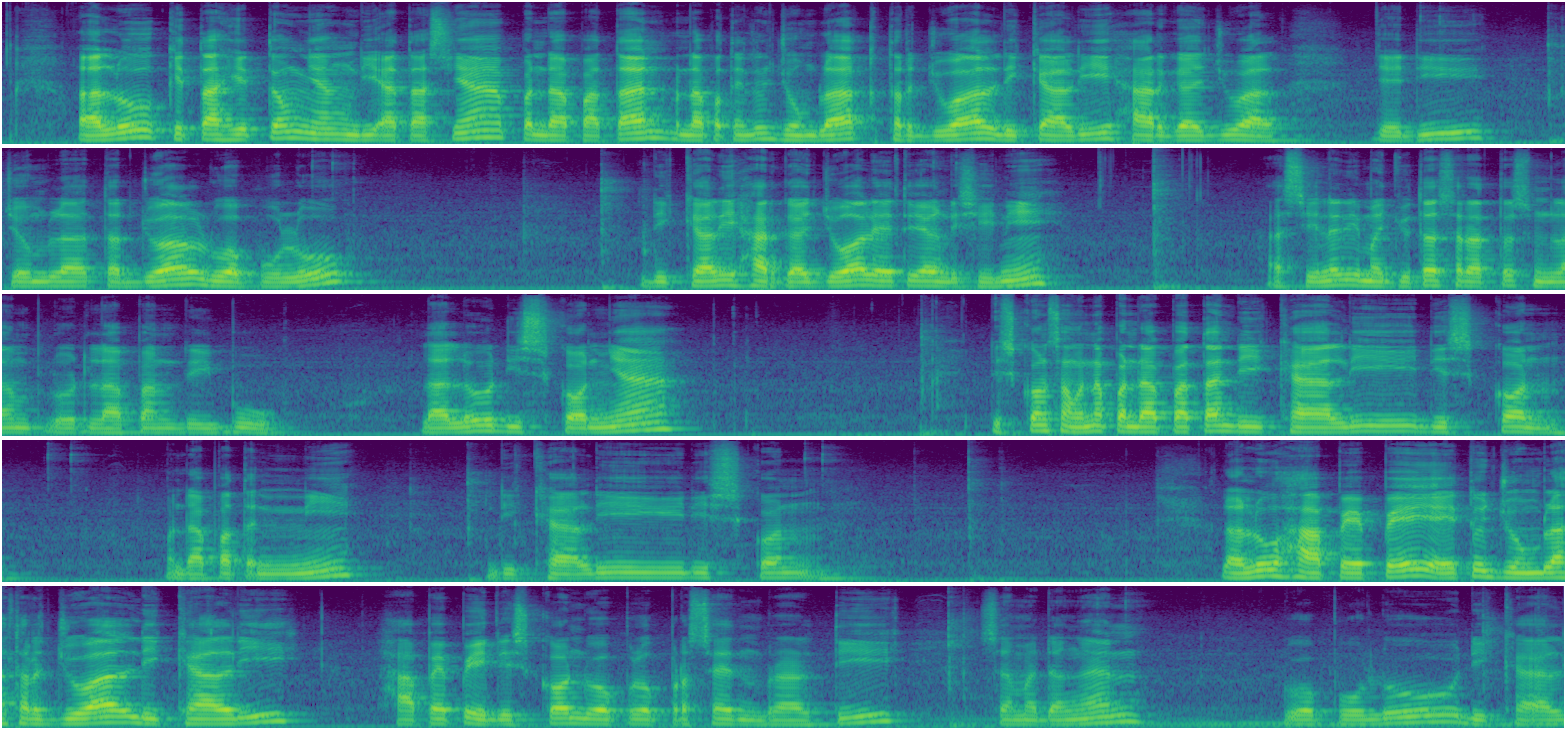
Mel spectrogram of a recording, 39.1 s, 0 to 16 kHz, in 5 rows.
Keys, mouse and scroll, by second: 7.7 click, 8.4 =, 10.0 click, 11.5 shift+8, 13.1 click, 14.3 Return, 20.9 =, 24.3 click, 26.4 shift+8, 28.1 click, 29.0 Return, 36.6 =, 37.4 click.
